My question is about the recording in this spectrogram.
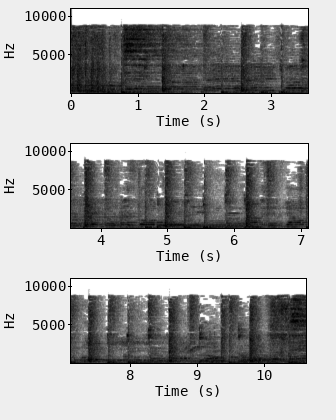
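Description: Live band playing an instrumental passage: a drum kit keeps a steady beat of kick and snare hits over a bass line and other instruments, with no vocal.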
